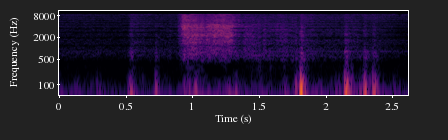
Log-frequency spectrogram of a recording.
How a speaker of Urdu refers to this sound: یہ ہمارے مغرب میں، یورپ، امریکہ وغیرہ میں، ماں کے دل کی دھڑکنیں اور ماں کی ہلکی آوازیں ریکارڈ کر لیتے ہیں.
